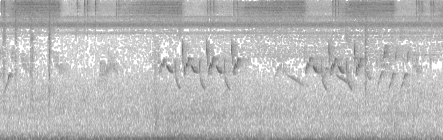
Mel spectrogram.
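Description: Birds calling with quick, short falling chirps in runs of several, mostly in the middle, over a high insect buzz that swells and fades.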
